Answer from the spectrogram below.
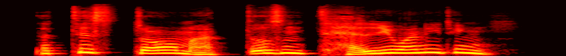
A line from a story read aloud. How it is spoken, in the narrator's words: cried the excited rat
